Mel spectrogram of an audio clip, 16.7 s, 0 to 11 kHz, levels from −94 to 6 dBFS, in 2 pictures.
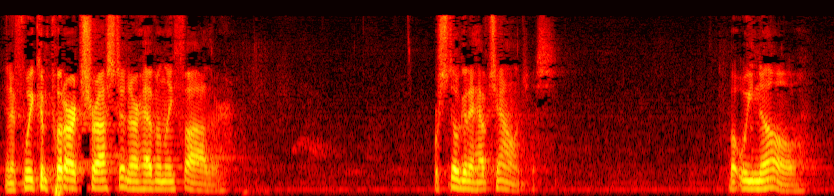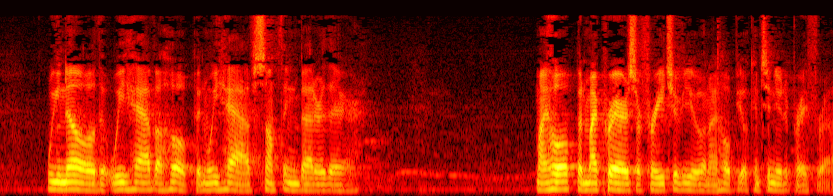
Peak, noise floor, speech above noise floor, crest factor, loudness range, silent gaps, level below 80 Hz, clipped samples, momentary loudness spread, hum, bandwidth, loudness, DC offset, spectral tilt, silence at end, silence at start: -2 dBFS; -59 dBFS; 37 dB; 22 dB; 5 LU; none; -52 dBFS; under 0.1%; 13 LU; none; 8.8 kHz; -22 LUFS; under 0.1%; -4.5 dB/octave; 0 s; 0.05 s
